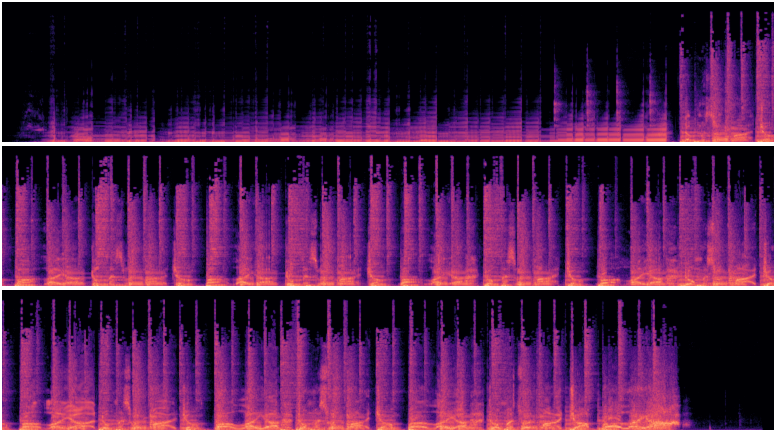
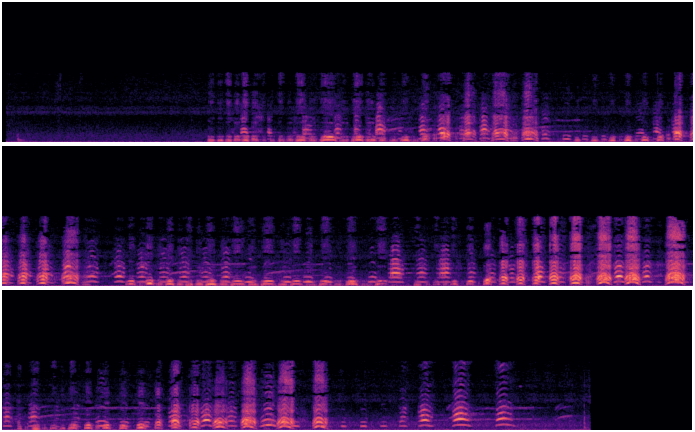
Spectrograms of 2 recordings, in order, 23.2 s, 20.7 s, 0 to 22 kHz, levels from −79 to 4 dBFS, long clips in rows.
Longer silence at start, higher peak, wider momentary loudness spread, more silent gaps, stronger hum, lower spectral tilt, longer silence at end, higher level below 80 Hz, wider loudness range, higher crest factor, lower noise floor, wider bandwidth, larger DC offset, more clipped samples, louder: first, 0.35 s vs 0.15 s; first, 0 dBFS vs -6 dBFS; about the same, 15 LU vs 17 LU; neither; neither; first, -4.5 dB/octave vs -1.5 dB/octave; second, 0.85 s vs 1 s; first, -32 dBFS vs -54 dBFS; first, 14 LU vs 8 LU; about the same, 18 dB vs 22 dB; about the same, -56 dBFS vs -53 dBFS; first, over 20 kHz vs 11.5 kHz; neither; neither; first, -18 LUFS vs -25 LUFS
